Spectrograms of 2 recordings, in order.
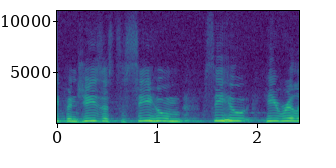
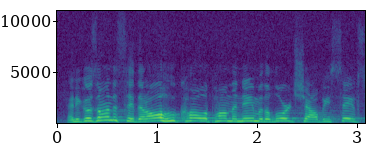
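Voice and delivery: normal talking voice

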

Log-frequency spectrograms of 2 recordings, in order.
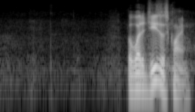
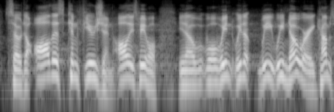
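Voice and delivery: rising sermon fervour; 5 semitones higher, 4 dB louder, faster than usual. Acted. Preacher to congregation, rising higher and louder.

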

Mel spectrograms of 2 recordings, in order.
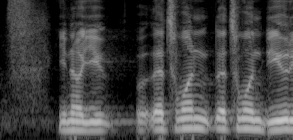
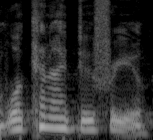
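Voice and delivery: much softer, tender question; gentle Jesus; 10 dB quieter than usual. Retold or imitated. Jesus gently asking the blind man, soft and tender. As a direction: offer help kindly, quietly.

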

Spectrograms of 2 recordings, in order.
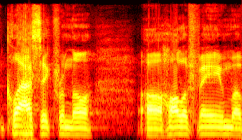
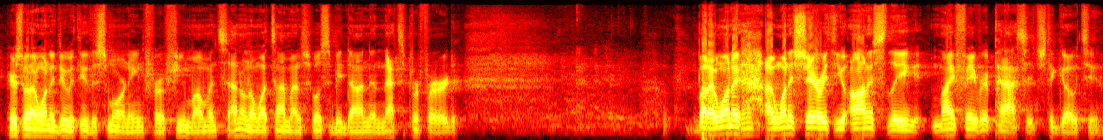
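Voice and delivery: normal talking voice

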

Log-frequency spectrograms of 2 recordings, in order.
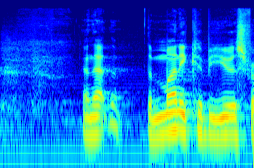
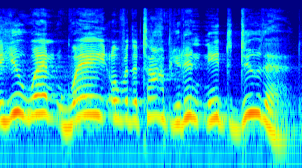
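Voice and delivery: berating; 8 semitones higher, 3 dB louder than usual. Retold or imitated. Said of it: "they begin to berate you".

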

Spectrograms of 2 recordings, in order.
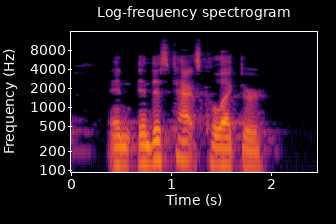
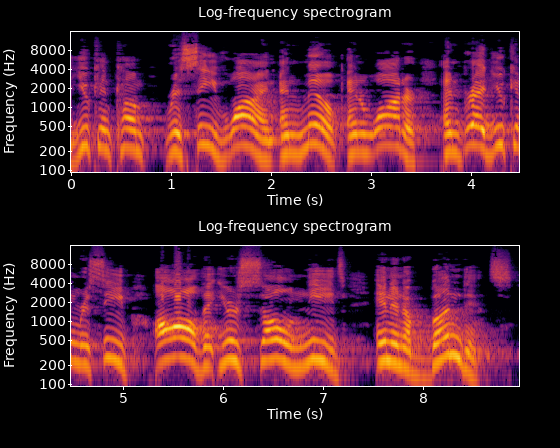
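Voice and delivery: louder, higher, driving sermon cadence; full-force preaching; 7 semitones higher, 6 dB louder than usual. Acted. Pastor urging the congregation, preaching at full force. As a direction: preach the abundance with rising fervor.

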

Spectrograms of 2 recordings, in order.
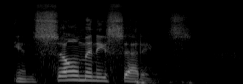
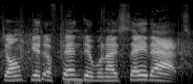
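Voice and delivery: loud, high, teasing shout; playful shout; 4 semitones higher, 14 dB louder than usual. Real, not acted. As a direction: call it out with a grin to the crowd. Joking warning to congregation.

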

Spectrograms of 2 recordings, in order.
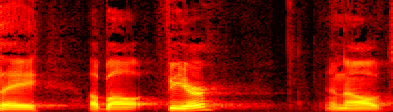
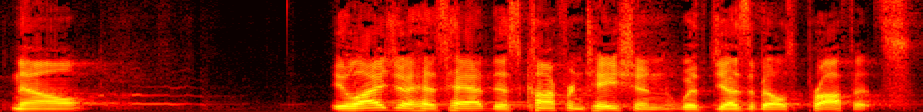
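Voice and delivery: normal talking voice

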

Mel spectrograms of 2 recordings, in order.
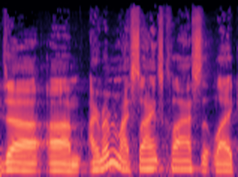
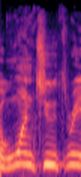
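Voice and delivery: nervous counting; 9 semitones higher, 4 dB louder, slower than usual. Retold or imitated. Counting before running to parents.

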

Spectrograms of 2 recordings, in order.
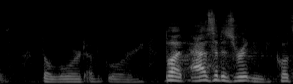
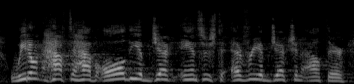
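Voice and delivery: raised, driving sermon voice; higher, emphatic pulpit build; impassioned preaching; 4 semitones higher, 6 dB louder than usual. Real, not acted. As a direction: preach it with force, hammering each repeated phrase. Preaches at full force.

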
